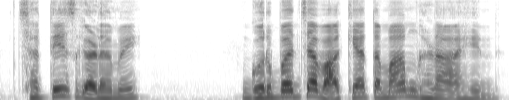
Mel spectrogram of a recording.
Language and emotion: Sindhi, neutral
